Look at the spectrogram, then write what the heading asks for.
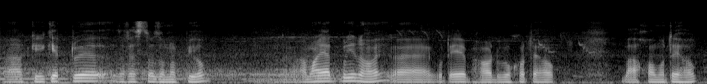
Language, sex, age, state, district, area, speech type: Assamese, male, 30-45, Assam, Charaideo, rural, spontaneous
